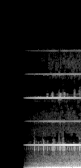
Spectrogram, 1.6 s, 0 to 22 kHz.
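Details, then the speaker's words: 1997 Mercury 40 HP outboard on a 1989 Bass Buggy, running: shrill steady warning beep over engine rumble, randomly after about 5 minutes riding, seems to stop in neutral; oil float sensor already repaired, cause unknown. "so this is a 1989 bass buggy with the quicksilver and it makes this consistent beeping noise um every once in a while like it it goes for 10 minutes or five minutes and then it stops"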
